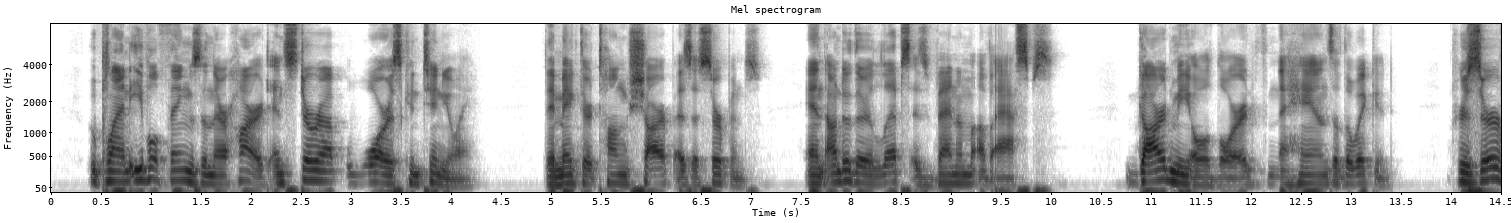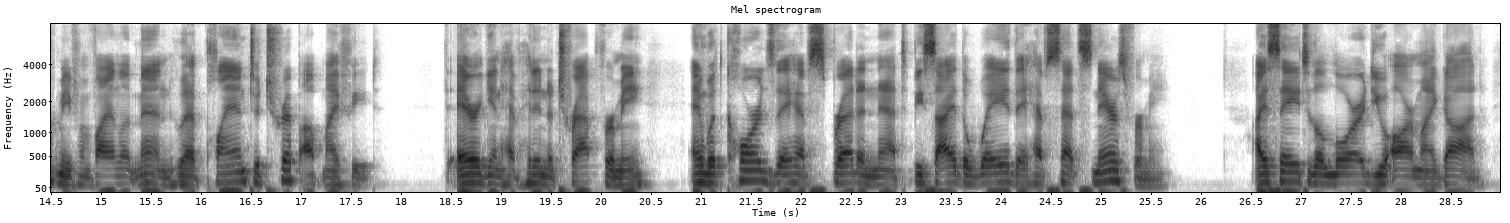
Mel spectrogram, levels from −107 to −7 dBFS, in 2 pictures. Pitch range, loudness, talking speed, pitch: 90-115 Hz, -26 LUFS, 175 wpm, 105 Hz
